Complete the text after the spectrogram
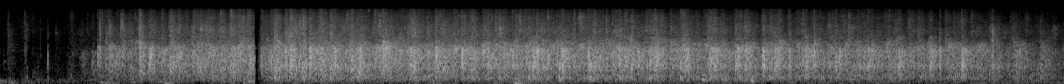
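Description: A group of people applaud in a large room.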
